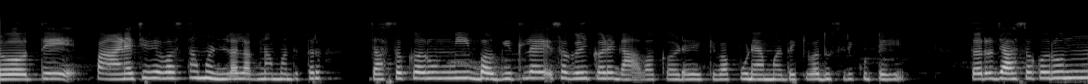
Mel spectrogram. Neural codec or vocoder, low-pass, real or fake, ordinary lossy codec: none; 7.2 kHz; real; none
